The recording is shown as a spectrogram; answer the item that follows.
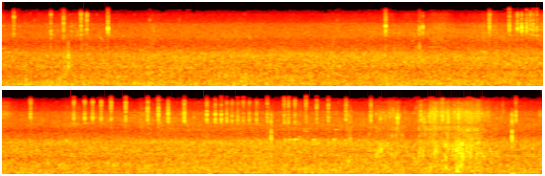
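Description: Steady rush of flowing creek water, with scattered faint clicks.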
